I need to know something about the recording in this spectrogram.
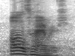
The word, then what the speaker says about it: Alzheimer's: Alzheimer's. That's how you say it.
